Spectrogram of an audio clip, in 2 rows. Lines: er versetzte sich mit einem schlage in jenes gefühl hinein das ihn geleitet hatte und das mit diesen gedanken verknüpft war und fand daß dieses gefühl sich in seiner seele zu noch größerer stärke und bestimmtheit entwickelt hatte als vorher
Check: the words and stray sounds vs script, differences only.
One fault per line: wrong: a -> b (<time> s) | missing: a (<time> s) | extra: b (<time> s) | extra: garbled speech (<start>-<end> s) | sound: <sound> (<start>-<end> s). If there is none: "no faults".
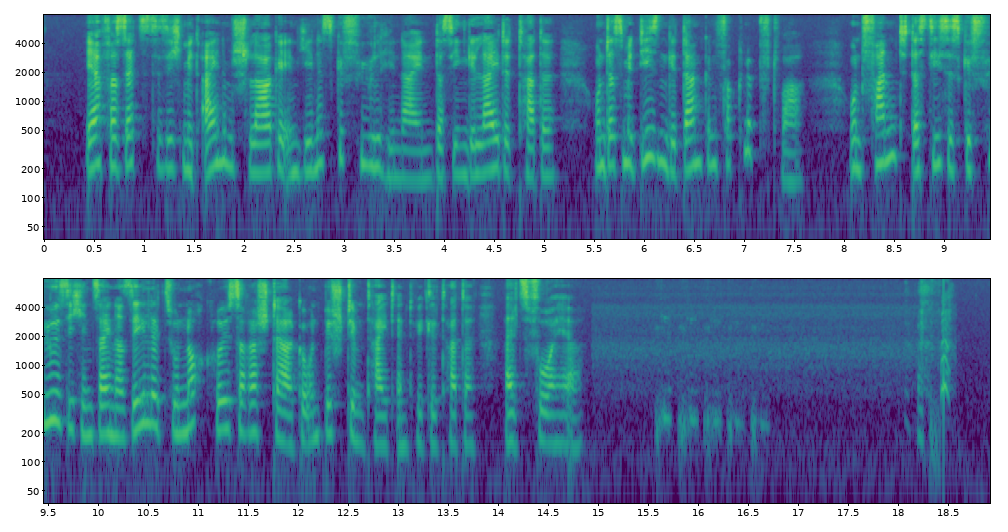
sound: laugh (15.6-16.7 s)
sound: laugh (18.1-18.6 s)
